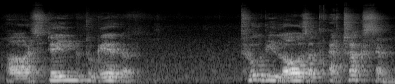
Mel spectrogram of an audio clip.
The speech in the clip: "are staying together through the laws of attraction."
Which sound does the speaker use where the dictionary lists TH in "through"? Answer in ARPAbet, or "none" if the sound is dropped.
T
